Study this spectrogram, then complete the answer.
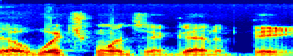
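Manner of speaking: normal talking voice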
